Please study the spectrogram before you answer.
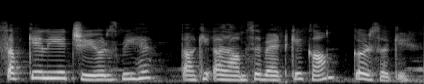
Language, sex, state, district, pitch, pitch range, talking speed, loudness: Hindi, female, Delhi, New Delhi, 245 Hz, 210-285 Hz, 185 wpm, -18 LUFS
